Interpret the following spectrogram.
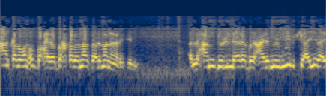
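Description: Speech only: a voice talking, with a short pause a little under two seconds in. The sound is thin and narrow, like speech over a phone or radio.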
